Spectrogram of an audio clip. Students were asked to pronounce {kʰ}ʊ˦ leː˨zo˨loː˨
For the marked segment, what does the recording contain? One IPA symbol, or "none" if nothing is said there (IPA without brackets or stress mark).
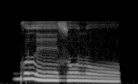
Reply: ɡ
